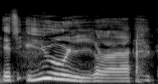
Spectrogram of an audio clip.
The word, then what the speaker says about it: Euler: Fun fact about Euler, his name spelled real dumb, and that's not how you'd guess it's pronounced.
